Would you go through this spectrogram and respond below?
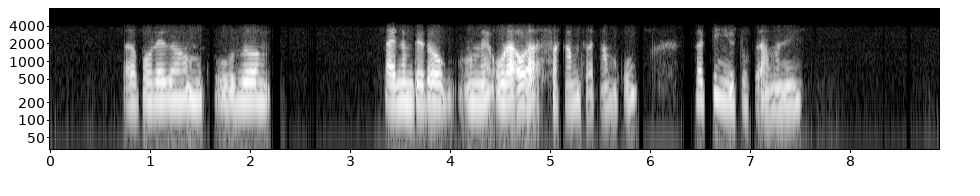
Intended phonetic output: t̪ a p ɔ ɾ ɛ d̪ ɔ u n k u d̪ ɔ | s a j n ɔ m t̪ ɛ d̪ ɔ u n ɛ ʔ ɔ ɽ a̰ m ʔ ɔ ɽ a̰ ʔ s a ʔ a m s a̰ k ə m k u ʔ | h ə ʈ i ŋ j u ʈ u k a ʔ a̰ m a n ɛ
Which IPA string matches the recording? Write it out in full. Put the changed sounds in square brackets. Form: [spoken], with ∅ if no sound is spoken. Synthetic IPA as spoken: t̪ a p ɔ ɾ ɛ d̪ ɔ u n k u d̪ ɔ | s a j n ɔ m t̪ ɛ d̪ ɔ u n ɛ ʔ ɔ ɽ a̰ [∅] ʔ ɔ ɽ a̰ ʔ s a [k] a m s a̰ k [a] m k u [∅] | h ə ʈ i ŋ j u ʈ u k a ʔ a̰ m a n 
